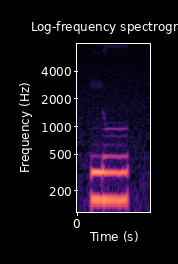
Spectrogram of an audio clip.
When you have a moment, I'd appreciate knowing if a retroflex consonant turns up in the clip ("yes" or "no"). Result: no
